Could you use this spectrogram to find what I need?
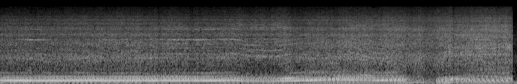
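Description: A truck engine roars and revs loudly through deep mud.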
